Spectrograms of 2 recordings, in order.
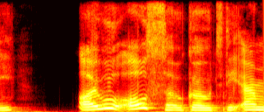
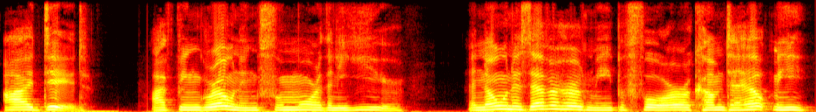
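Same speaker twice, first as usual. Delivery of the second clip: sad voice. A narrator's reading. Rusted tin man tells Dorothy his trouble, sad voice. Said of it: "the sad voice in which the man spoke".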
